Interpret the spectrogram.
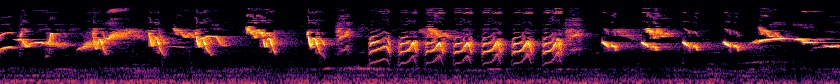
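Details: Small wambi bird in full, busy song: a long stream of high slurred whistles and sharp chirps, including a fast run of zigzag notes, repeated in quick irregular phrases.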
